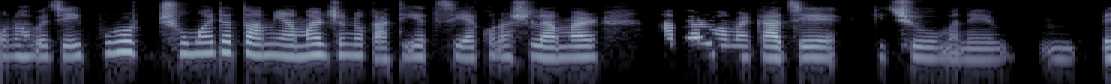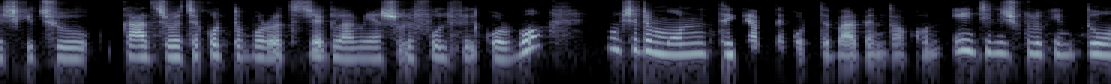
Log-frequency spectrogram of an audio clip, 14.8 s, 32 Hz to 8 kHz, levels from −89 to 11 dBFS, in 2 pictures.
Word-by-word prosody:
মনে 200 +1 -7
হবে 200 - -6
যে, 200 - -2
"এই 210 - -6
পুরো 255 +2 0 0.3
সময়টা 245 +2 +1
তো - - -1
আমি 220 0 -7
আমার 220 +3 +4
জন্য 220 0 -6
কাটিয়েছি। 200 0 -5
এখন 215 +3 -13
আসলে 195 -1 +2
আমার 190 +1 +5 0.5
আবারও 225 +1 +1
আমার 195 0 -2
কাজে 190 0 +4 0.5
কিছু 195 0 +2 0.2
মানে 165 - -12 0.5
ম 170 - -17 0.3
বেশ 180 -1 +2
কিছু 185 +1 +1 0.5
কাজ 195 -1 +6
রয়েছে, 190 +1 +2
কর্তব্য 200 -3 -3
রয়েছে, - - -2
যেগুলো 185 -3 0
আমি 180 0 -8
আসলে 185 - +8
ফুলফিল 185 -2 -8
করব।" 175 +6 0 0.5
এবং 330 - -4
সেটা 290 -2 +4
মন 225 0 0 0.2
থেকে 230 0 -1
আপনি - - -15
করতে - - -10
পারবেন - - 0
তখন। 250 - -13 0.2
এই 295 - +5
জিনিসগুলো 245 -2 +1
কিন্তু 230 +1 -6
210 Hz, 170 wpm, -26 LUFS, 190-235 Hz, 0.5 s, আসলে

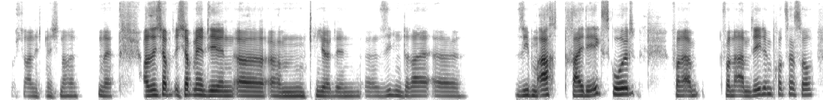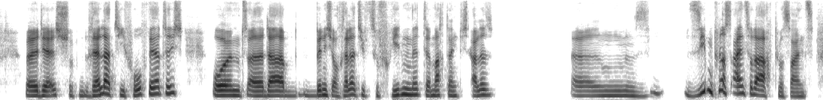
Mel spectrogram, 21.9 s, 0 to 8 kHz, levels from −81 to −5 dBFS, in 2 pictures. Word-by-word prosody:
Wahrscheinlich 125 -2 -12
nicht, 120 -3 -11
nein. 125 0 -8 0.2
Ne. 130 -4 -4 0.4
Also, 145 +2 +6
ich 155 - +2
habe 165 -1 +3
ich 145 - -1
habe 160 0 +6
mir 160 -1 +6
den, 140 -1 +4
äh, 135 -1 +3
ähm 125 -1 -3
hier 130 -3 -1
den, 125 +1 -8
äh, 130 -1 -11
7 140 +2 -6
3, 135 +1 -3
äh, 130 -2 -7 0.8
783DX 145 +2 +2
geholt 185 +3 +4 0.5
von 145 -1 -2
AM 145 +5 -1 0.3
von 145 -3 -2
AMD 140 -1 -1
den 180 +4 +2
Prozessor, 175 -2 -5 0.4
weil 145 -1 +4
der 140 0 +3
ist 155 - -2
schon 140 -3 -5
relativ 145 0 +2
hochwertig 195 +6 0 0.4
und, 150 -2 +3
äh, 140 -3 +3
da 140 0 +5
b 135 -1 -10
bin 150 -1 -2
ich 150 -3 -1
auch 130 - -6
relativ 150 -1 -1
zufrieden 155 +6 -2
mit. 170 -1 -2
Der 140 - -2
macht 150 +1 -2
eigentlich 140 -2 -6
alles. 160 +4 -2 1.0
Ähm, 140 0 -6
si 130 - -13 0.3
7 185 - 0
plus 300 -5 -1
1 210 -2 +2
oder 175 - +4
8 145 -3 +1
plus 125 -2 -8
1. 120 -2 -4
140 Hz, 155 wpm, -23 LUFS, 135-160 Hz, 1.0 s, Also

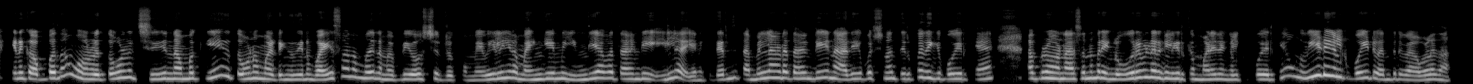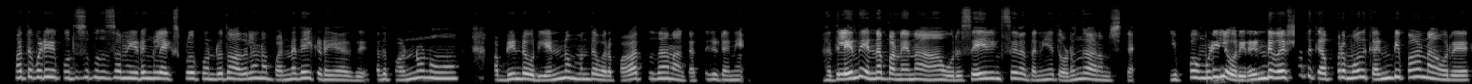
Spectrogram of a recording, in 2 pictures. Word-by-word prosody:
எனக்கு 275 0 +3
அப் 230 - -11
அப்பதா 285 +8 +4 0.2
ஒண்ணு 240 -2 +3
தோணுச்சு, 280 -5 -1 0.2
நமக்கு 260 +1 0
ஏன் 410 - -3
இது 370 - -3
தோண 260 +4 +1
மாட்டேங்குது 225 -1 -1
வயசானமாரி 290 - +1
நம்ம 225 -3 -3
இப்படி 235 +3 -3
யோசிச்சிட்டு 240 -2 -3
இருக்கோமே, 200 0 -9
வெளிய 280 +5 +1
நம்ம 225 -5 -1
எங்கயுமே 265 +2 0
இந்தியாவ 290 +6 +1
தாண்டி 250 0 -2 0.2
இல்ல 295 +5 -1 0.2
எனக்கு 195 +1 -13
தெரிஞ்சு 270 +6 -3
தமிழ்நாட 295 +6 +1
தாண்டி 275 +2 -1
நான் 225 - +2
அதிகபட்சமா 275 +2 -4
திருப்பதிக்கு 265 +1 -2
போயிருக்கேன். 250 +1 -3 0.4
அப்புறம் 280 0 +2
நான் 255 +1 +1
சொன்ன 285 +1 +1
மாரி 280 -3 +4
எங்க 235 -1 0
உறவினர்கள் 300 -2 +2
இருக்க 240 -1 -6
மாநிலங்களுக்கு 225 -1 -3
போயிருக்கேன். 230 - -1
அவங்க 330 -5 -4
வீடுகளுக்கு 380 -10 +4
போயிட்டு 285 -4 0
வந்துடுவேன் 225 -4 -5
அவ்வளோதா. 215 -1 -3 0.4
மத்தப்படி 330 +2 0 0.2
புதுசு 300 +2 -5
புதுசான 300 -1 -1
இடங்கள்ல 280 0 +3
எக்ஸ்ப்ளோர் 275 +2 -3
பண்றதும், 255 +1 -1
அதெல்லா 260 +4 -1
நான் 245 -5 -5
பண்ணதே 255 +7 0
கிடையாது. 210 -5 -3 0.2
அத 240 - -4
பண்ணனும் 280 +4 -1 0.4
அப்படின்ற 245 +5 +1
ஒரு 195 - -4
எண்ணம் 275 +3 +1
வந்து 245 0 -1
அவர 200 -2 -1
பார்த்துதா 265 +2 -1
நான் 200 -5 -6
கத்துக்கிட்டனே. 210 +1 -5 0.9
அதுலேருந்து 275 - +7
என்ன 290 - +4
பண்ணேன்னா 235 0 +1 0.3
ஒரு 200 0 -3
சேவிங்ஸ 275 +2 +3
நான் 215 -4 -5
தனியா 225 +3 -5
தொடங்க 225 +8 -2
ஆரம்பிச்சுட்டேன். 195 -3 -7 0.4
இப்போ 235 +10 -3
முடியல. 340 +4 +4
ஒரு 195 - +3
2 280 +8 +6
வருஷத்துக்கு 320 0 +1
அப்புறமாவது 315 +5 +1
கண்டிப்பா 300 +7 +2 0.2
நான் 260 -5 +1
ஒரு 210 -1 0
255 Hz, 165 wpm, -24 LUFS, 230-290 Hz, 0.9 s, அதுலேருந்து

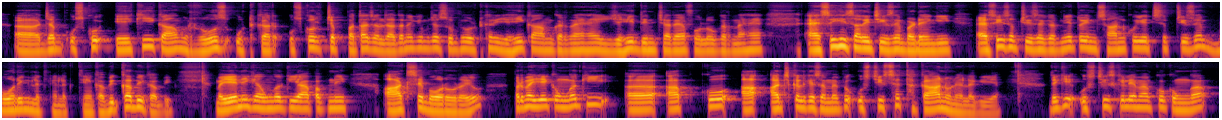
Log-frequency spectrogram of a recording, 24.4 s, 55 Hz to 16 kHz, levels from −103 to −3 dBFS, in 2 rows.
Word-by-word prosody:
अ, 115 -1 +2
जब 140 0 0
उसको 160 +3 -2 0.2
एक 135 0 0
ही 180 0 0
काम 140 +1 +1
रोज़ 125 +6 -2
उठकर 125 -2 -3 0.2
उसको 160 +6 -2
जब 150 - 0
पता 125 +4 +1
चल 135 -3 -3
जाता 120 +1 0
है - - -7
ना - - -4
कि 155 - -7
मुझे 155 +1 -3
सुबह 145 -1 -5
उठकर 140 +2 -4
यही 135 +1 -3
काम 130 -2 -2
करना 125 0 -4
है, 130 +1 -3
यही 120 +4 -2
दिनचर्या 130 -2 -2
फ़ॉलो 120 -1 -6
करना 120 +1 -6
है, 135 +1 -5 0.5
ऐसी 135 +6 +5
ही 190 - +7
सारी 160 -3 +4
चीज़ें 140 -1 0
बढ़ेगी, 125 +1 0 0.3
ऐसी 130 +7 +5
ही - - +1
सब 170 -2 -1
चीज़े 140 -2 -1
करनी 130 +2 -4
है 155 - -1
तो 160 - -3
इंसान 140 -3 -2
को 155 - -3
ये 155 -1 0
सब 150 - -9
चीज़ें 160 +6 -3
बोरिंग 130 +2 0
लगने 110 -3 -9
लगती 100 +1 -11
हैं 105 - -5
कभी 105 +6 -1
कभी-कभी। 170 - +2 0.4
मैं 125 - +5
ये 145 +4 +11
नहीं 180 +2 +1
कहूँगा 155 -1 +2
कि 160 - +1
आप 145 - -2
अपनी 155 +1 -2 0.4
आर्ट 125 +2 +7
से 160 - +3
बोर 120 -5 +3
हो 110 - +1
रहे 105 0 -1
हो - - -3 0.3
पर 155 - +3
मैं 185 - +7
ये 180 +1 +6
कहूँगा 175 0 0
कि 225 0 -1 0.3
अ, 135 - +2 0.4
आपको 150 +6 +2 0.2
अ, - - +6 0.3
आजकल 155 +3 +3
के 155 0 +1
समय 140 -2 -2
पे 175 - -3
उस 160 -1 -5
चीज़ 170 -1 -1
से 205 - -2
थकान 140 +3 +5
होने 115 -6 -3
लगी 95 -1 -8
है। 95 - -11 0.5
देखिए 155 +8 0
उस 150 - -5
चीज़ 175 -1 -4
के 175 - -1
लिए 170 0 +2
मैं 165 - 0
आपको 165 +1 -3
कहूँगा 140 +1 -1
140 Hz, 225 wpm, -23 LUFS, 125-155 Hz, 0.5 s, ये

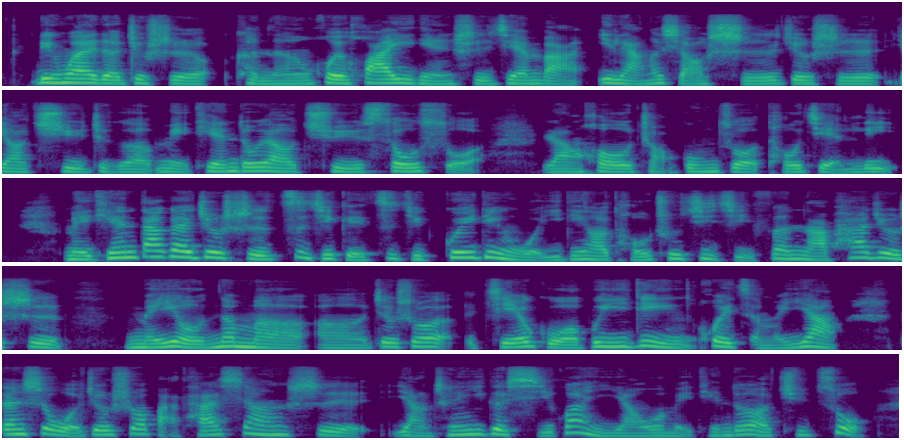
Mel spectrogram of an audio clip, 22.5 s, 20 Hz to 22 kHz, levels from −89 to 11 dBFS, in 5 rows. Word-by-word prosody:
另 200 +1 +6
外 195 -2 +7
的 170 -3 +4
就 180 - 0
是 155 -3 -2
可 160 - -5
能 145 +1 -6
会 180 +1 +6
花 180 +2 +4
一 180 0 +3
点 145 -4 -4
时 150 0 -2
间 155 +1 0
吧， 150 - -2
1-2 170 -6 0
个 175 - -2
小 175 - +1
时 145 +1 +2
就 160 0 -1
是 150 -2 -4
要 155 -2 -2
去 150 +1 +2
这 170 - -5
个 140 -3 -5
每 150 -1 -5
天 175 -1 +1
都 180 +1 +3
要 165 -4 +2
去 155 0 -1
搜 170 +2 +2
索， 175 - -5 0.2
然 150 -1 -4
后 155 -1 +1
找 140 -2 -8
工 155 +1 -3
作、 145 -3 -1
投 150 -1 -3
简 135 -3 -2
历。 155 0 -4 0.3
每 170 -1 +2
天 235 +8 +4
大 285 +1 +5
概 285 -2 +7
就 255 -1 +5
是 190 -7 +1
自 240 +9 -3
己 195 -2 0
给 140 - -2
自 190 +7 -5
己 170 -1 -4
规 250 +10 +3
定， 230 -9 +2
我 - - -2
一 140 - -7
定 170 - -4
要 160 -2 -1
投 150 -2 -6
出 200 +2 0
去 195 +1 -2
几 135 -5 -6
份。 190 +5 -2
哪 150 -4 +1
怕 250 +10 -3
就 230 -4 +2
是 180 -4 +1 0.3
没 170 +2 +1
有 175 -7 +5
那 200 +6 +2
么， 160 -8 +1
呃 140 -1 -9
就 190 +7 0
说 200 +1 0
结 190 +1 +2
果 160 -9 +1
不 205 - +1
一 205 0 +3
定 195 -7 0
会 220 -5 +2
怎 180 - -9
么 130 - -10
样， 185 +2 +1 0.3
但 225 0 +3
是 - - +2
我 - - +2
就 205 - 0
说 230 +4 -1
把 225 - -7
它 190 +1 -1
像 210 -3 -1
是 185 -4 -4
养 150 -5 -6
成 195 +7 -1
一 215 - -3
个 230 -2 +4
习 155 -6 +3
惯 270 - -1
一 145 - -9
样， 140 -1 -7
我 150 - -4
每 140 - -9
天 165 -1 -9
都 195 - -2
要 210 -5 +1
去 185 +4 -6
做 175 - -2
170 Hz, 280 characters per minute, -22 LUFS, 150-200 Hz, 0.3 s, 外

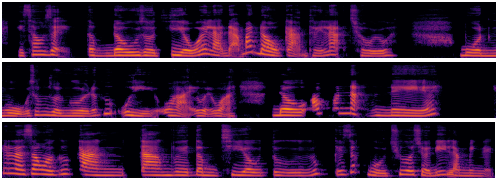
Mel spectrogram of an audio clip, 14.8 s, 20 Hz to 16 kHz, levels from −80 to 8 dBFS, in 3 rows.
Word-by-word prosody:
Thì 185 - -7
sau 245 +4 -1
dậy 240 -2 -3
tầm 205 -1 -1 0.2
đầu 200 +1 +6
giờ 195 -2 +1
chiều 190 -6 +4
ấy, 290 +9 +2
là 210 -4 +1
đã - - 0
bắt 375 0 0
đầu 235 - +4
cảm - - -2
thấy 175 -1 -7
là, 250 +3 0
trời 180 -3 -8 0.2
ơi, 195 - -8 0.7
buồn 185 -3 0
ngủ, 165 -4 -1
xong 225 -1 -4
rồi 195 -5 0
người 170 -1 -1
nó 180 - -5
cứ 310 - -2
uể 210 -2 0 0.3
oải, 190 -3 -2
uể 170 -5 -2
oải, 170 +1 -3 0.4
đầu 200 -1 +6
óc 305 - -1 0.2
nó 330 - -5
nặng 195 - -1
nề 185 -3 +1
ấy. 285 +11 -2 0.6
Thế 335 - -5
là 300 -3 +5
xong 290 0 +3
rồi 255 -2 +3
cứ 290 +1 -4
càng 210 -6 +5 0.2
càng 215 -1 +6
về 210 -1 -2
tầm 205 -3 -1
chiều 205 -3 -1
từ 190 -2 -6
lúc 280 +1 -8
cái 245 +1 -6
giấc 420 - -8
ngủ 190 -7 -2
trưa 255 +6 0
trở 220 -8 -2
đi 225 +8 -2
là 190 - -2
mình 175 -2 -7
lại - - -15
205 Hz, 225 wpm, -22 LUFS, 185-245 Hz, 0.7 s, đầu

